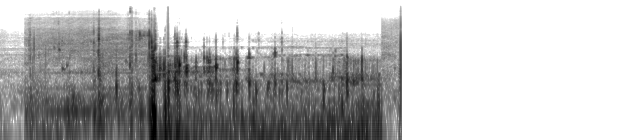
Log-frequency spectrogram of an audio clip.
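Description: Water splashing and gurgling with scattered knocks, a loud splash about one and a half seconds in; the sound cuts off suddenly about four seconds in, followed by silence.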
